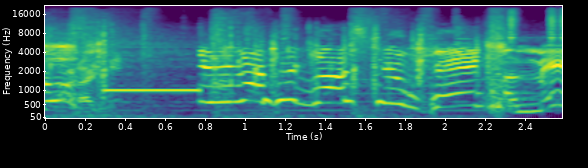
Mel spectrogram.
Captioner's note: beep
